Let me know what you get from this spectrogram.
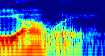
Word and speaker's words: Yahweh: If you actually pronounced this, it would be Yahweh.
